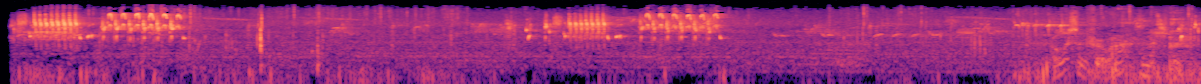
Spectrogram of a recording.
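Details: A marsh wren singing at Luther Marsh: two rapid, high, buzzy rattling trills about five seconds apart, each opening with a few sharp notes, with faint wind rustling at the end.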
